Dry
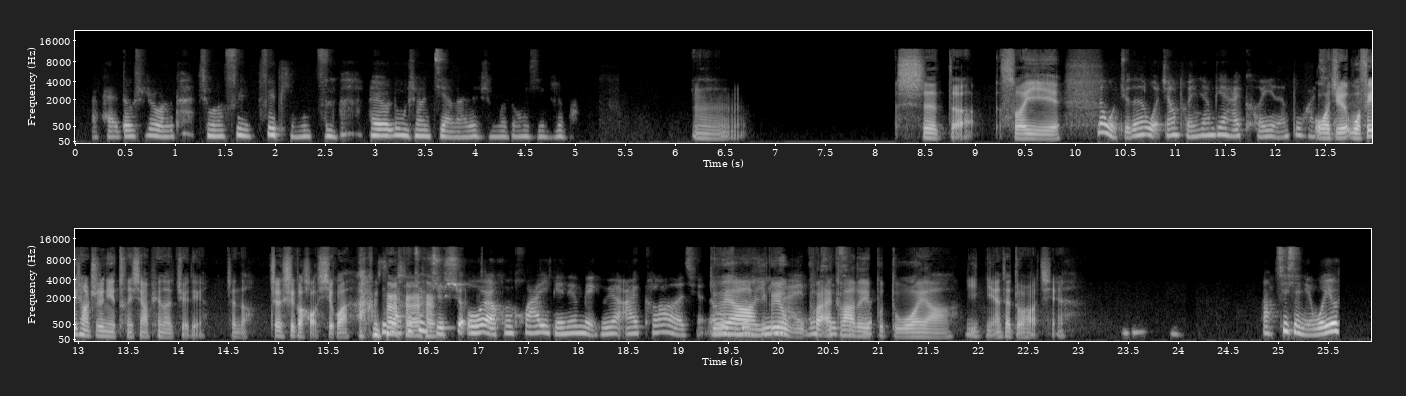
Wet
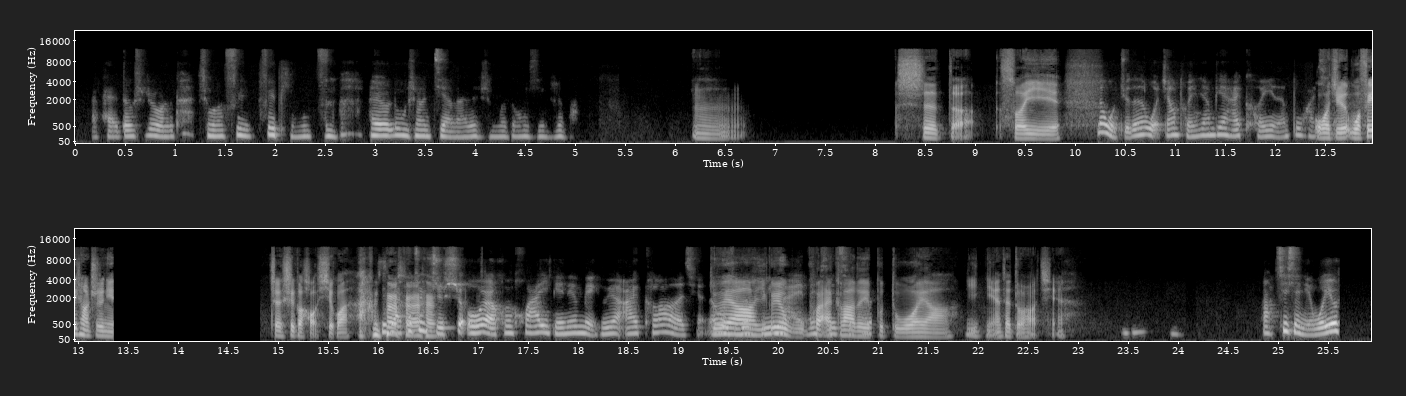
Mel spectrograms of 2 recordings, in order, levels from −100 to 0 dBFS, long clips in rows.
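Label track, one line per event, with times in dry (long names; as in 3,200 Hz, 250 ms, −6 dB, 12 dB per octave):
13.360000	14.830000	silence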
